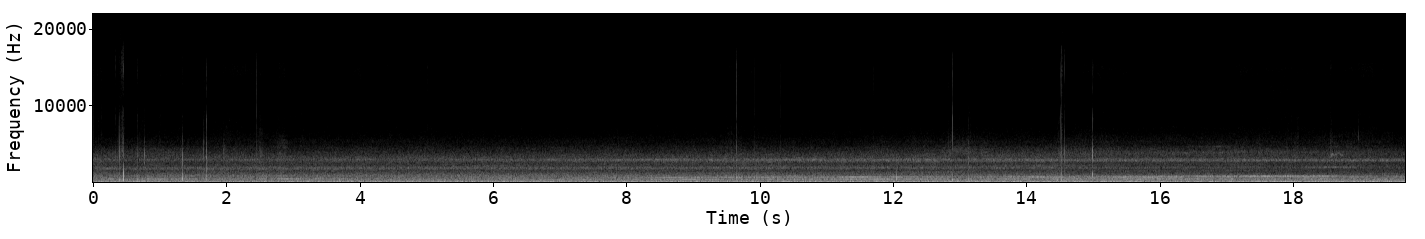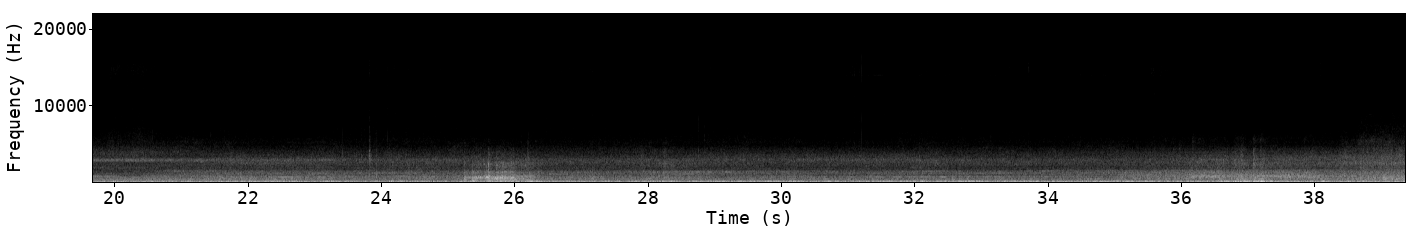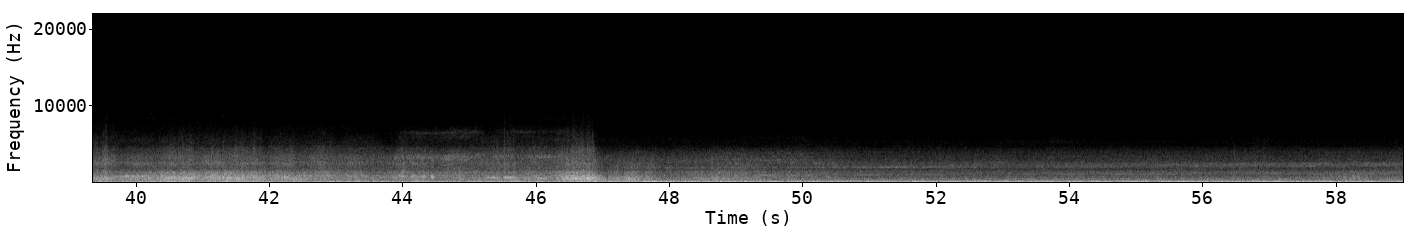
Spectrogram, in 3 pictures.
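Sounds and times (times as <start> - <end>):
train hum and rumble: 0.0 - 59.0.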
